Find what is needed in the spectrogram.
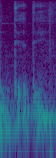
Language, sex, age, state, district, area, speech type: Odia, male, 18-30, Odisha, Rayagada, rural, spontaneous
